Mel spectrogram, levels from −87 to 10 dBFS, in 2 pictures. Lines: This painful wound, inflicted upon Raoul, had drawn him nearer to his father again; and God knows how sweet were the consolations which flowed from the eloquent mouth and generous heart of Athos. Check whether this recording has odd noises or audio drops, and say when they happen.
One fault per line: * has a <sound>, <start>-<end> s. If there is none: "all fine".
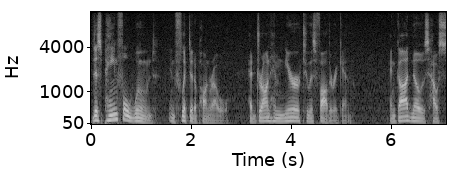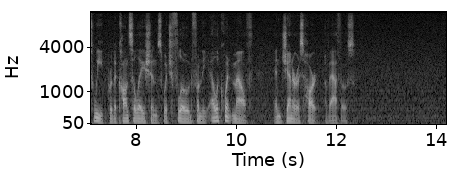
all fine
